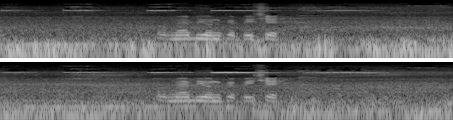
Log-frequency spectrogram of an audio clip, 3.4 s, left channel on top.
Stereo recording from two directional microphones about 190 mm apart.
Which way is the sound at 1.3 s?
20° left (ahead or behind).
